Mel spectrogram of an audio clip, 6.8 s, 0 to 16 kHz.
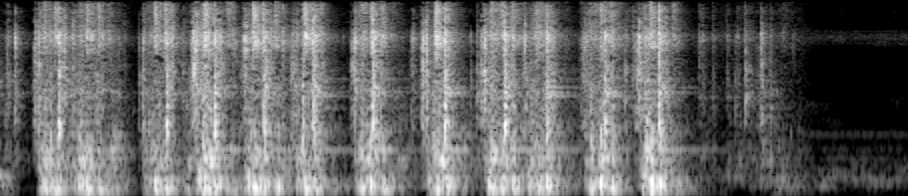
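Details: Yamaha VR two-stroke motorcycle with TZ engine, carb rejetted to 338 main jet: uneven cranking bursts with brief pops, never catching; fuel not reaching carb, owner suspects a leak or bad carburettor; hard starting.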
